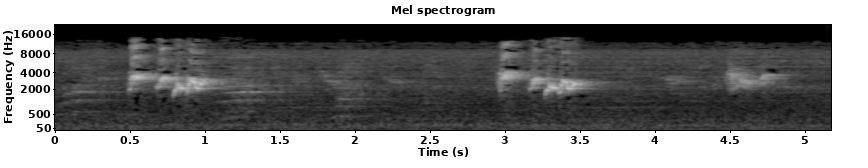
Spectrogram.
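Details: Female red-whiskered bulbul singing in the morning, used to train birds and bait traps: two warbled phrases of several fast descending whistled notes, then a softer short note near the end.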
